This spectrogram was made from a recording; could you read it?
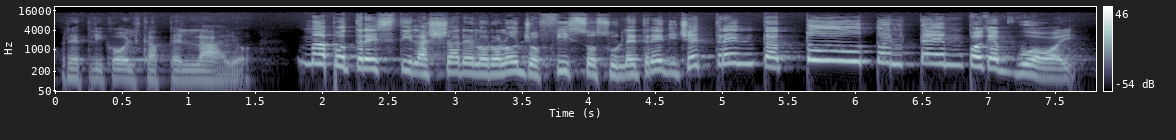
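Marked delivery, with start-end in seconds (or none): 1.9-7.7 Mad Hatter. Acted. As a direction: stretch the end in a silly high voice. The Hatter's voice rises strongly. (cappellaio stravagante, voce acuta)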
